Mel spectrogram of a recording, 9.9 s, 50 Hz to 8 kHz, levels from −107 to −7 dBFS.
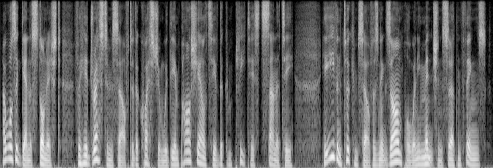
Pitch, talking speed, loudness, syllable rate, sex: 120 Hz, 180 wpm, -20 LUFS, 6.0 syllables/s, male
